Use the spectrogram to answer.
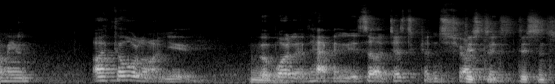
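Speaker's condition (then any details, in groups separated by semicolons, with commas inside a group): ALS/MND; progressive paralysis, prior immunoglobulin therapy, deterioration continuing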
